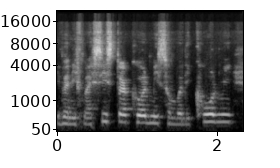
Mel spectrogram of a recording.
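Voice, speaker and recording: With a dark, mellow tone, a woman speaks at a medium pitch and with fairly even intonation. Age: 50s. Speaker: panelist sharing personal story. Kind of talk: casual chat. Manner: halting, with frequent false starts.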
